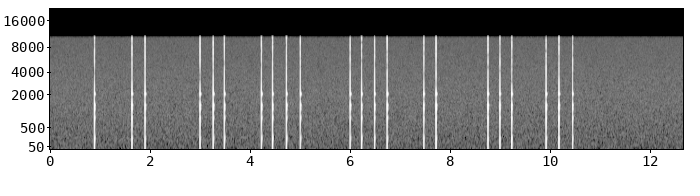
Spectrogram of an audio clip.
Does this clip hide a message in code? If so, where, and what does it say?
Yes: tap code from 0.9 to 10.5 s, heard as taps on a table, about 4 knocks a second. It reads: BORN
